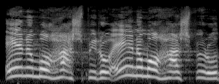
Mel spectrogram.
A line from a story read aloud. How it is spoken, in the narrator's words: the children would shout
